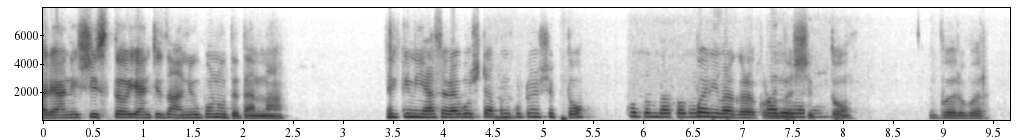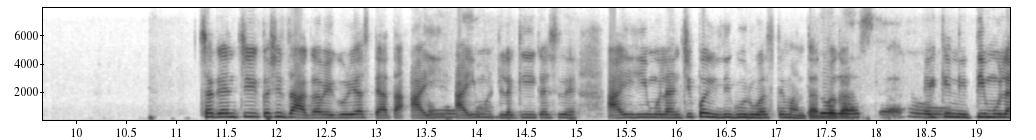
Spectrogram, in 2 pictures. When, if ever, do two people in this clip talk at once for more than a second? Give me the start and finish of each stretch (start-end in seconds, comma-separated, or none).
6.5-8.1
